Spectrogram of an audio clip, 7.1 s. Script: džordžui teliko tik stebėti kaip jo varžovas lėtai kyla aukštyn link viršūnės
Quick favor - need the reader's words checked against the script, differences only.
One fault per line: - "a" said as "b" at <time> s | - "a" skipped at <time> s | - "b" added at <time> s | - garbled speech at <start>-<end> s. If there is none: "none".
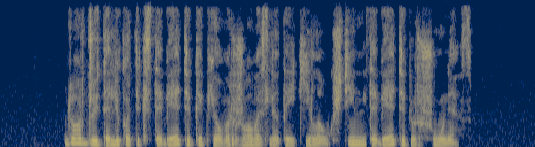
- "link" said as "stebėti" at 4.9 s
